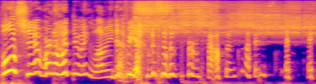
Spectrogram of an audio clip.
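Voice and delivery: loud laughing denial; laughing protest. Real, not acted. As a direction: laugh while calling it out. Protesting Valentine's episodes, laughing.

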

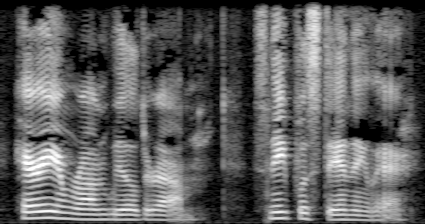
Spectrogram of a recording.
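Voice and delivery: usual speaking voice

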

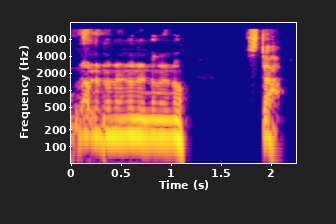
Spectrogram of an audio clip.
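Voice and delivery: high-pitched rapid run of no's, then a stop; mock frantic steward. Stewards stopping him driving out, in a mock frantic high voice. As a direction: imitate a steward panicking to block the car. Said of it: "They were like".

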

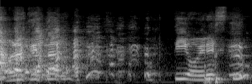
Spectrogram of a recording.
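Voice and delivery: laughing greeting. Real, not acted. Laughing greeting near mic.

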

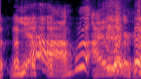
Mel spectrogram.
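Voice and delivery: laughing it out, a little breathless. Real, not acted. Guest laughing at her own snow trip story, laughing. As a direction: giggle through the admission.

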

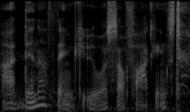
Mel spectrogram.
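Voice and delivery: slow, quiet Scottish brogue; soft-spoken Scottish put-down; Scottish accent. Acted. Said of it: "have to do a Scottish accent".

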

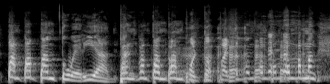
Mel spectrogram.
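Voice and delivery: high rhythmic pam pam; machine pounding noise. Retold or imitated.

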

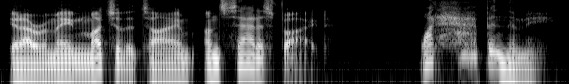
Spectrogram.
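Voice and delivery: usual speaking voice

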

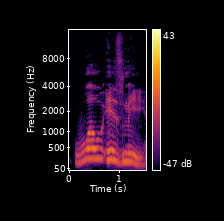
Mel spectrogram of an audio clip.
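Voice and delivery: slow, long-drawn lament; crying out in woe. Acted. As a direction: draw out WOE as a prophet's cry. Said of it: "I cried".

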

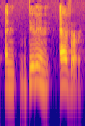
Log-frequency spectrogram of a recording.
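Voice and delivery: ordinary talk, nothing marked

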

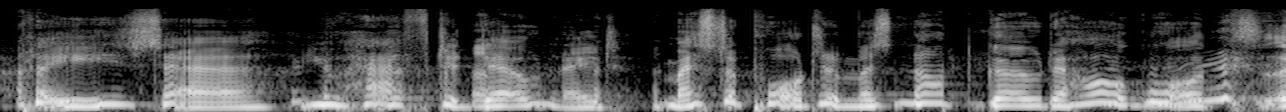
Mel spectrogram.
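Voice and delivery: high, slow pleading house-elf; little elf voice. Pretend. Host voicing a pleading house elf asking for donations, high and slow. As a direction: squeak like a timid house elf. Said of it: "He's like a little elf".

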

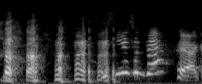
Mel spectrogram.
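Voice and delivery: flat Chicago A in backpack; slow Chicago-accented protest. Real, not acted. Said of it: "said that in the most Chicago way".

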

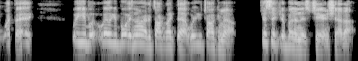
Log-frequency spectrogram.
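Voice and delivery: high, incredulous telling-off; exasperated scold. Retold or imitated. Old barber scolding the youngin in a high incredulous voice. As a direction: scoff at the kid's order.

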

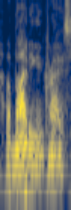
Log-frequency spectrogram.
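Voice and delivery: hushed, sugary "Abiding in Christ" mocking emotional faith; mock dreamy piety. Shown as a demonstration. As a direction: breathe "Abiding in Christ" like a swooning feeling. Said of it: "We say it like that".

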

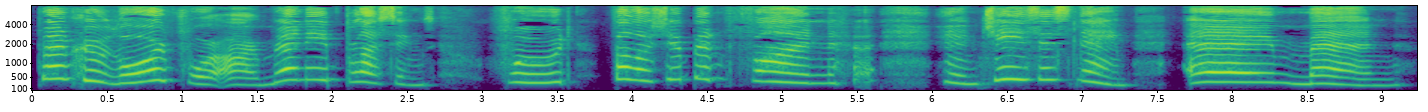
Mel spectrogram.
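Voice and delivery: high, loud character voice in prayer; bear saying grace. A narrator's reading. Coco giving thanks before supper, high and loud prayer. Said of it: "Coco prayed".

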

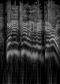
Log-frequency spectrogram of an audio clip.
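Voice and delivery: a British homeowner demanding the intruder leave; acting out a homeowner confronting an intruder. Podcaster playing a homeowner challenging an intruder, mock indignant. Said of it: "we're like".

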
